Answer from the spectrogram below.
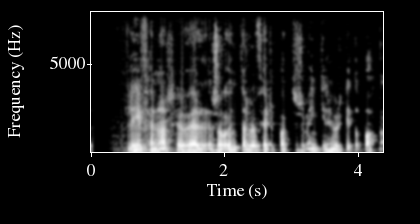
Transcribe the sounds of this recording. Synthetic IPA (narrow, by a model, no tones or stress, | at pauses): lʔiːfhɛnːa̰ɾ̥hɛvʏvɛːɾɪð̰saɣʔʏnt̪alɛɣfɪɾɪɾ̥pʰœk̚t̪ʏ̥sɛmʔḛjɲcɪnɦɛvʏɾ̥cɛːt̪at̪vɔht̪̚na̰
